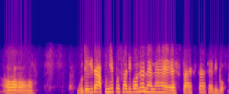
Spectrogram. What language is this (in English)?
Assamese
